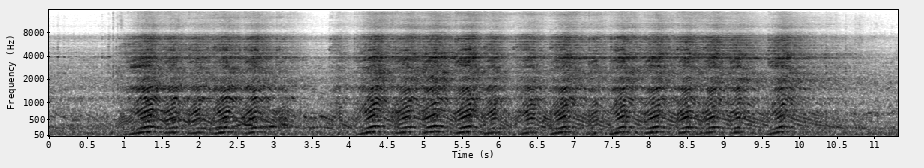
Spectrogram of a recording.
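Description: A chainsaw revs and cuts into a tree trunk.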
